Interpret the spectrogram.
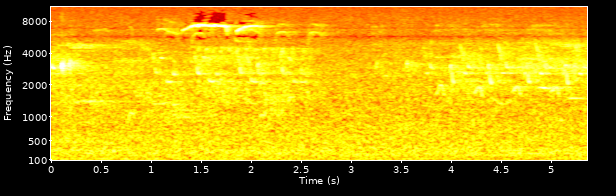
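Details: Cedar waxwing giving thin, very high-pitched hissing whistles: one drawn-out whistle, then a shorter one about half a second later, with quieter faint chirps and a steady hiss of background noise.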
